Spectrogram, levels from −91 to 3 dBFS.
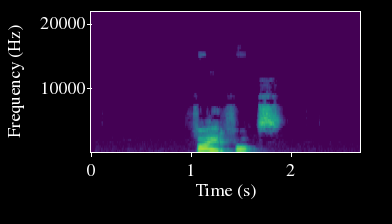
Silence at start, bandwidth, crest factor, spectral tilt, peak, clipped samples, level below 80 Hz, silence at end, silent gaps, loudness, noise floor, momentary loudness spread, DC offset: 1.05 s; 9.2 kHz; 22 dB; -4.5 dB/octave; -2 dBFS; under 0.1%; -68 dBFS; 0.85 s; none; -19 LUFS; -85 dBFS; 12 LU; under 0.1%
